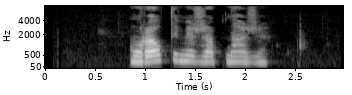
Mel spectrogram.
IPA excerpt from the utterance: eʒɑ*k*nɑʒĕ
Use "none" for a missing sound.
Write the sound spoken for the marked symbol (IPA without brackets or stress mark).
p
